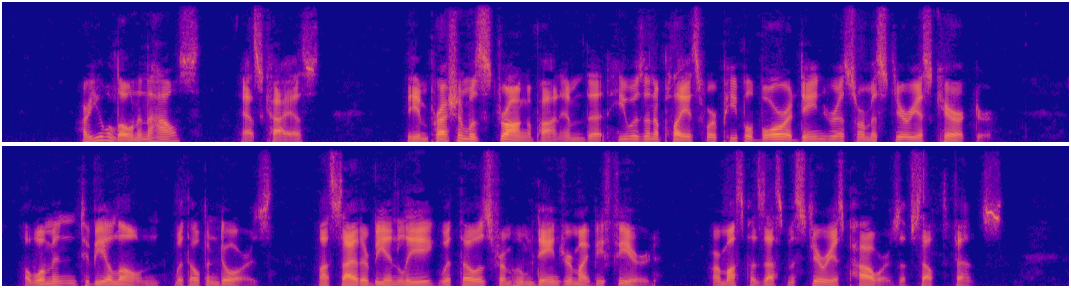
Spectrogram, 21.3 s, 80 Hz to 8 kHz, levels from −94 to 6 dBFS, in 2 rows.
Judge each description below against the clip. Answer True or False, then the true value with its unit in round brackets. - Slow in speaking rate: False (165 wpm)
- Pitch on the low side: True (115 Hz)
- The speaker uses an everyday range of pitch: True (3.8 semitones)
